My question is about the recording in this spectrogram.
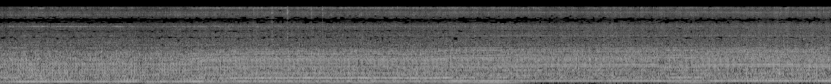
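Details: Troy-Bilt TB32EC two-stroke straight-shaft trimmer, previously stalling when the trigger was pulled and spinning its head at idle, idling steadily after carburetor adjustment; buzz pitch rises and falls slightly as the idle screw is turned.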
